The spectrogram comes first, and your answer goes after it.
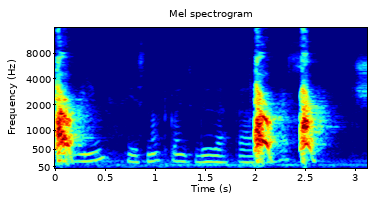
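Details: Male Pomeranian Hendo, two years old on his birthday, born 20 August 2021, lets out short punchy barks at the start and twice near the end, with human speech between them.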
